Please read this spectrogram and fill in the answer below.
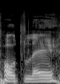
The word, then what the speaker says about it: Chipotle: No, you got to think of like a Spanish twist on that. – Chipotle. – Yeah, that's actually how you say it.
